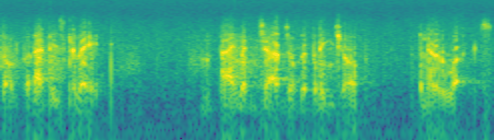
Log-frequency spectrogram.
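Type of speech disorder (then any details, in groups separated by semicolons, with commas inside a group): Oesophageal speech; laryngectomy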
